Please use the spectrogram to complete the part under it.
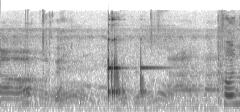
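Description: A glass clinks on a table.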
